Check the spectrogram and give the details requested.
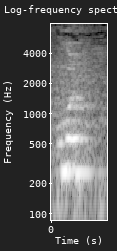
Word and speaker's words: would: சோ அத pronunciation ஞாபகம் வச்சுக்கோங்க. will அப்படின்றத ஞாபகம் வச்சுக்கோங்க. Second one would.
